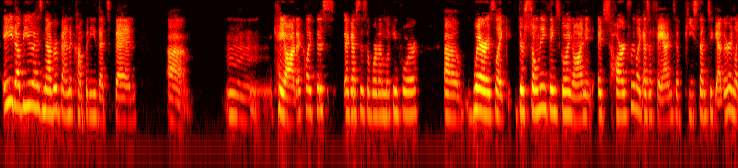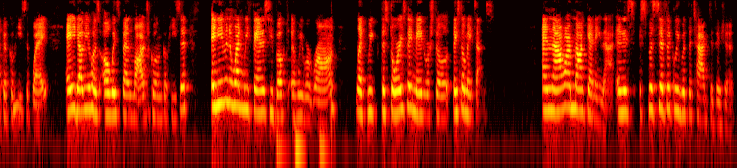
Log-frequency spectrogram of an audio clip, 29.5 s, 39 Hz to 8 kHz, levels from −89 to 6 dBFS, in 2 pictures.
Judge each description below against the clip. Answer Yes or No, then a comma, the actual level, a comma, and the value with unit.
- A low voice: No, high, 220 Hz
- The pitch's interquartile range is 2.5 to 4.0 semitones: Yes, average, 3.4 semitones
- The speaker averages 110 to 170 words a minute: No, average, 185 wpm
